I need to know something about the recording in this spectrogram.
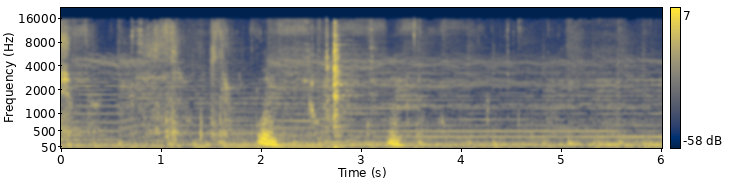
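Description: Soft background music of sustained held chords. Over it, a man hums appreciative "mm" sounds while eating, twice, about two and three and a half seconds in, each falling in pitch.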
